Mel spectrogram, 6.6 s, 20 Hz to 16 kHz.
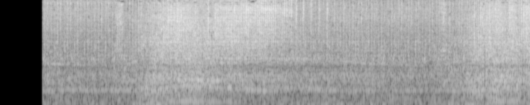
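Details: Renault/Dacia TCe 1.0 (H4D) engine after injection ECU reprogramming: the metallic ratchet-like rattle of the loose turbo wastegate rod, previously over idle and rising with revs, is greatly reduced and almost gone.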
